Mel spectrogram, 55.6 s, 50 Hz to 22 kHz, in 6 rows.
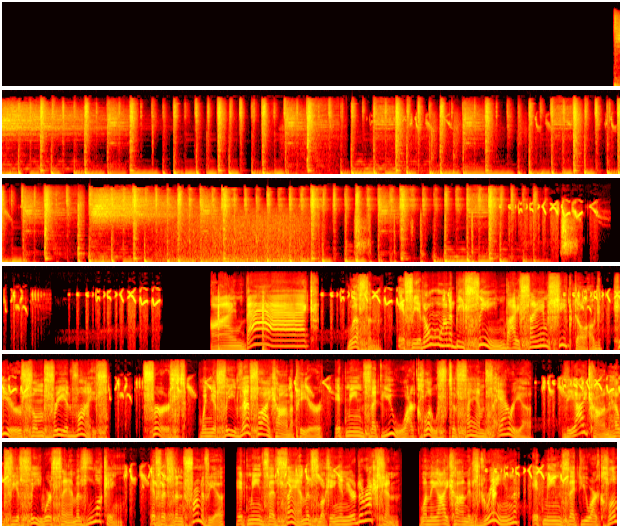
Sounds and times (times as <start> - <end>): Music: 9.2 - 26.8.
